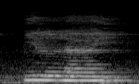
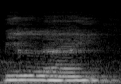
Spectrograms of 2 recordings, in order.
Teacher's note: Di situ ada lam jalalah didahului dengan huruf ba yang berharokat kasroh, maka cara bacanya tipis. Billahi. Hukum selanjutnya adalah hukum qalqalah. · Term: lam jalalah tarkib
